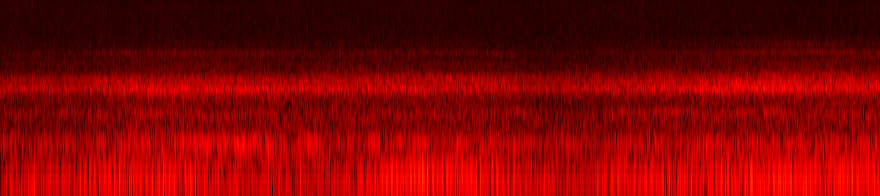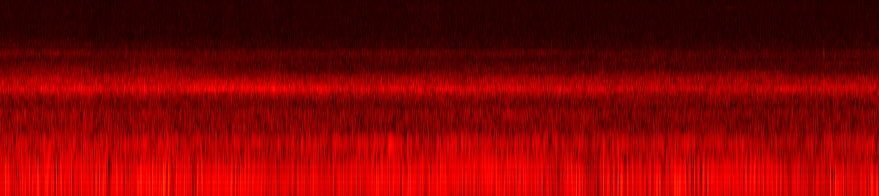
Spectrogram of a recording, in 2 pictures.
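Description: Motorcycle engine running at low speed in slow traffic, its pitch wavering slightly with the throttle, over a steady background of street traffic.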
